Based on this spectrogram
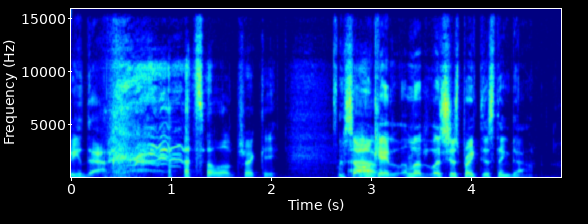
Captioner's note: laughs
